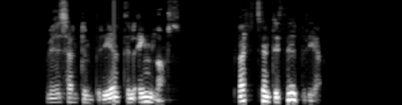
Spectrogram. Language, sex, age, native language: Icelandic, male, 30-39, Icelandic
